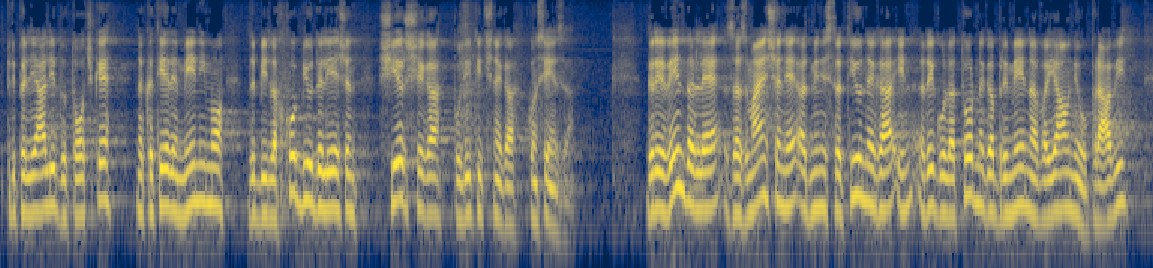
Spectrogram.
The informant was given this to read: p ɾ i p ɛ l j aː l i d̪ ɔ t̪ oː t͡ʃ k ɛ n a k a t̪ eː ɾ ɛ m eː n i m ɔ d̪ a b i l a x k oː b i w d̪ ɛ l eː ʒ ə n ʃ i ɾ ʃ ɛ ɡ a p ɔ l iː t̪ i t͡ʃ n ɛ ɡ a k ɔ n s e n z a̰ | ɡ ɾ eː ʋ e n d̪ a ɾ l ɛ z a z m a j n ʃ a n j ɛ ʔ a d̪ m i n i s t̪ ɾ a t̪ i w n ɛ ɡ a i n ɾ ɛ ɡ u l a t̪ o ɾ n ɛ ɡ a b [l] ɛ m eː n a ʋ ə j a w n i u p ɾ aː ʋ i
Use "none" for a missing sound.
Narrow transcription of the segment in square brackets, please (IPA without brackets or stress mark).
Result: ɾ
